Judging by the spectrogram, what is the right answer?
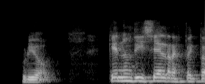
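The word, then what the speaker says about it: Prieur: Acá en el derecho ambiental tenemos nosotros a Michel Prió, Michel Priur, solo que se pronuncia prior.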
